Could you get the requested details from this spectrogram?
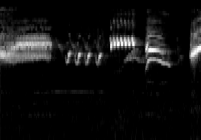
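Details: Asian pied starling song used as a master recording for young birds to copy: short whistled buzzy phrases around mid-high pitch, a trilled stutter, then harsh wideband notes, separated by brief pauses.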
